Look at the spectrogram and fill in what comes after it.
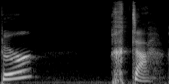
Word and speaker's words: Perchta: Ja, het is eigenlijk Purgta. – Purgta. Ja. – En je schrijft Purgta. Het als P-E-R-C-H-T-A.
